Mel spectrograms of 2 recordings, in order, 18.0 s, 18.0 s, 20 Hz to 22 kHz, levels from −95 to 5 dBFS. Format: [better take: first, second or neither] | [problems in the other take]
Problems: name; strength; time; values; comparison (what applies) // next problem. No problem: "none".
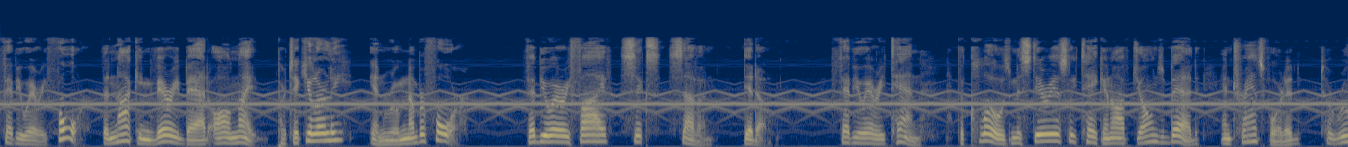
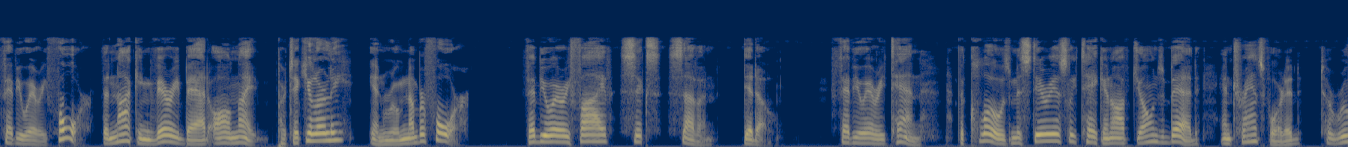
second | background sound (Alarm); 12 dB below the speech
